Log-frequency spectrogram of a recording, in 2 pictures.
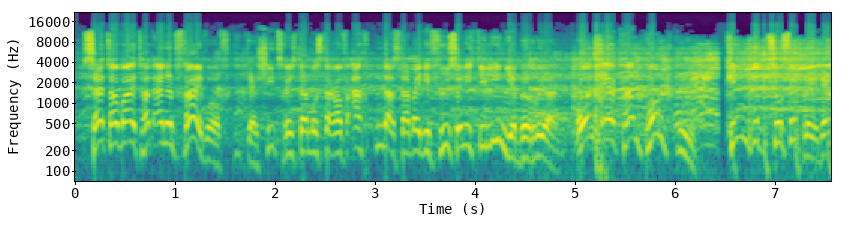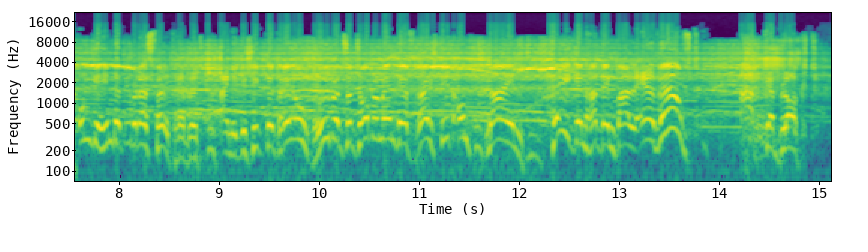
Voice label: dribble narrator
